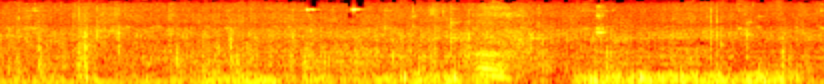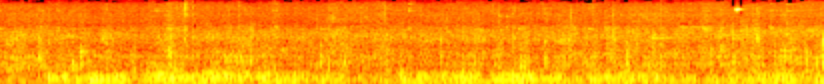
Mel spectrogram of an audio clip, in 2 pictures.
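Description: Horse hooves clopping steadily on the ground while pulling a plow, with a creaking, rattling rumble of equipment underneath, outdoors on a farm and moderately close.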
